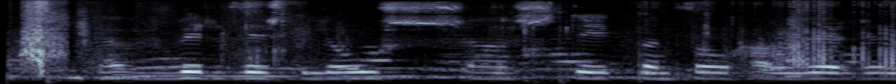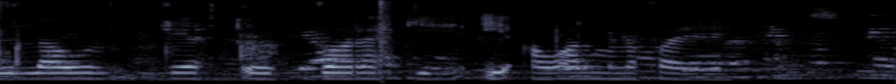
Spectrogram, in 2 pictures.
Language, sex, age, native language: Icelandic, male, 18-19, Icelandic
